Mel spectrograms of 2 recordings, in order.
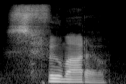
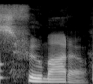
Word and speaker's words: sfumato: Sfumato. – Sfumato? – Sfumato. – How do you spell that? – S-F-U-M-A-T-O. – S-F? – Uh-huh. Sfumato. It probably comes from some old Italian language, like, you know, Sforza.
